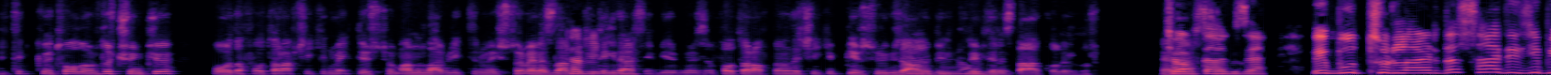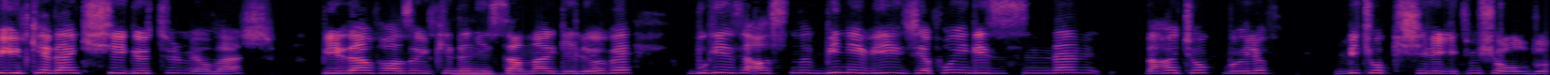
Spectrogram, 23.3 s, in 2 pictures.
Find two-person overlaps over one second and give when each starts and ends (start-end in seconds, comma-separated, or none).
none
